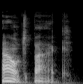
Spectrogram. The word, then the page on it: outback: British English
